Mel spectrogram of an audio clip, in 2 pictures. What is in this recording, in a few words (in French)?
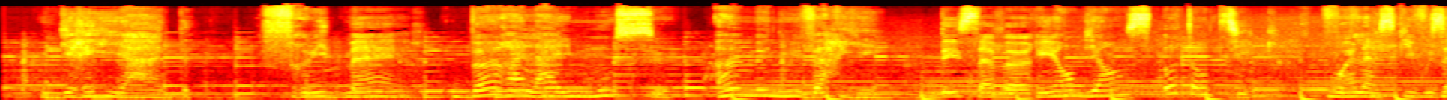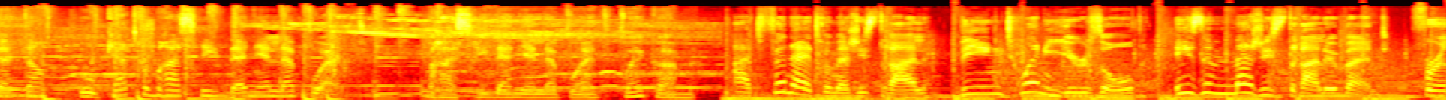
Bilingue, Agence de voix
